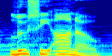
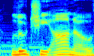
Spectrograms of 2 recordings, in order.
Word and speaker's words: Luciano: Charles Lucky Luciano, the real life mobster portrayed by Andy Garcia, actually pronounced his last name as Luciano with the emphasis on the Lucy part, which is how everyone who knew him in real life said it.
